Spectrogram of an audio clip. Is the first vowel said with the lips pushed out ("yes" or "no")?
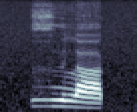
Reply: no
